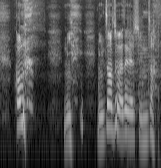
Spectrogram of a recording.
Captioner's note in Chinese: 笑到岔氣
